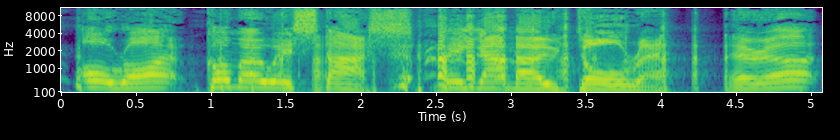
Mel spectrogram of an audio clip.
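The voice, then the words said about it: Spanish accent over British voice. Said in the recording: “You're good at Spanish and accents ... Doing a Spanish accent in a British accent.”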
